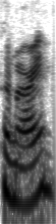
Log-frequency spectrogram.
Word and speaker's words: KonMari: Is that how you pronounce that? KonMari?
